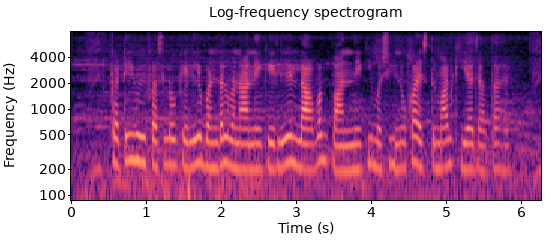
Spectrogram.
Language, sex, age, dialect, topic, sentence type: Hindi, female, 18-24, Kanauji Braj Bhasha, agriculture, statement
